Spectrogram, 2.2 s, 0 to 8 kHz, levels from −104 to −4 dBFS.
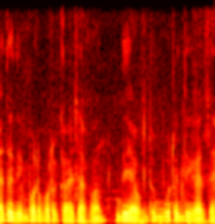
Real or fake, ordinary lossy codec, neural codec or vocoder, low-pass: real; none; none; none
